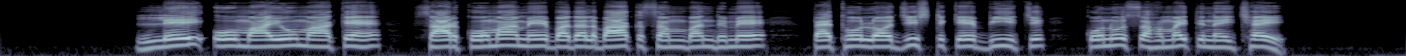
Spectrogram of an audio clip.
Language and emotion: Maithili, neutral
